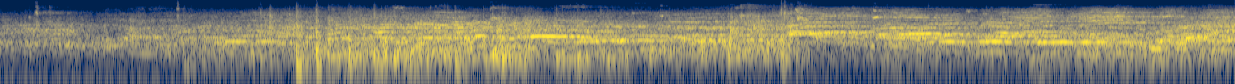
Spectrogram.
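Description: A basketball bouncing on a hardwood gym floor during a game, with voices and crowd noise in the gym growing louder from about a second in.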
